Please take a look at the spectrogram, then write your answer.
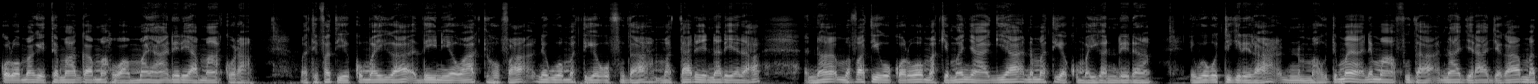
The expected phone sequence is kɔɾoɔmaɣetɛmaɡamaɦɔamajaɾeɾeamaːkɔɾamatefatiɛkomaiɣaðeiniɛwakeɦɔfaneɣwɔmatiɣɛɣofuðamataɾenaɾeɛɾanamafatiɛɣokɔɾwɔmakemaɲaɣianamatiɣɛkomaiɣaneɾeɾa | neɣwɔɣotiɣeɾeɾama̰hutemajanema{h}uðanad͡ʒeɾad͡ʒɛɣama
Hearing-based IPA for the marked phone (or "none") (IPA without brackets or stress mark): f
